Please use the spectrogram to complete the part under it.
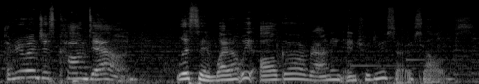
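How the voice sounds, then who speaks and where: A woman's voice: on the high side, moderate pace, mellow, rough recording. A woman reading out character dialogue as part of a game playthrough with friends, music behind her.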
